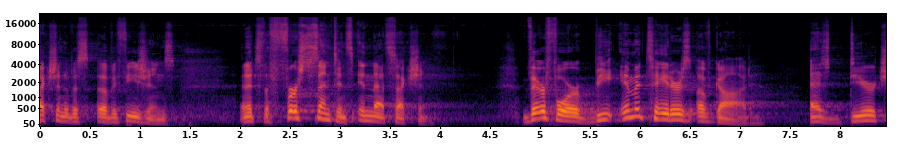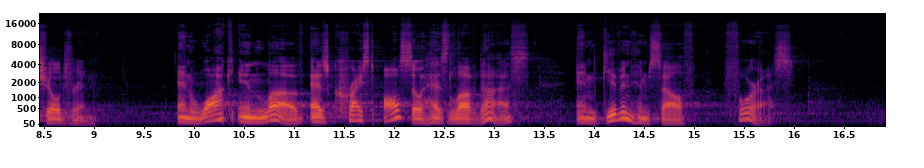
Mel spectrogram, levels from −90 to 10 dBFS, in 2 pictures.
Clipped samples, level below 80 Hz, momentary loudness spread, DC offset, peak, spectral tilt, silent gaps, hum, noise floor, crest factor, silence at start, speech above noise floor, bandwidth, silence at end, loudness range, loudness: under 0.1%; -70 dBFS; 18 LU; under 0.1%; -8 dBFS; -5 dB/octave; none; none; -67 dBFS; 22 dB; 0 s; 39 dB; over 20 kHz; 0.95 s; 9 LU; -29 LUFS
